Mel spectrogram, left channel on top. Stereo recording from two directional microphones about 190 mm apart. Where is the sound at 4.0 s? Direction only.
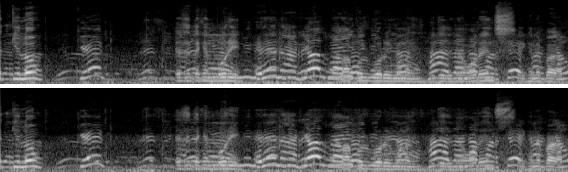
10° right (ahead or behind).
